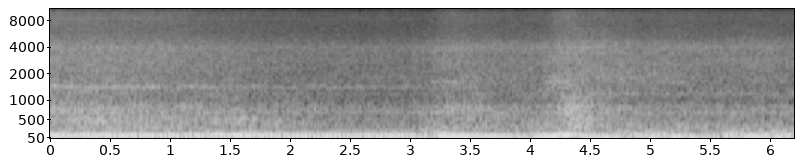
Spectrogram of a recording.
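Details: Turbocharged junkyard 5.3 LS V8 in an S-10, started after a rebuild that replaced a bent gen 4 rod (the earlier tick was thought to be a piston hitting the crank). Strong, steady idle with smooth throttle blips and no tick or knock; sounds healthy.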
